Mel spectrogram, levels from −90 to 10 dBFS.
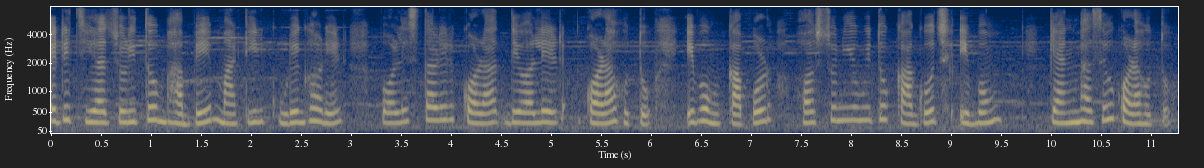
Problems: background sounds at intervals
